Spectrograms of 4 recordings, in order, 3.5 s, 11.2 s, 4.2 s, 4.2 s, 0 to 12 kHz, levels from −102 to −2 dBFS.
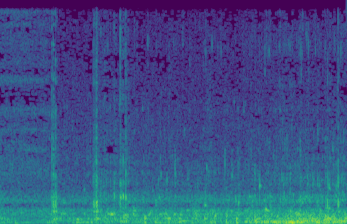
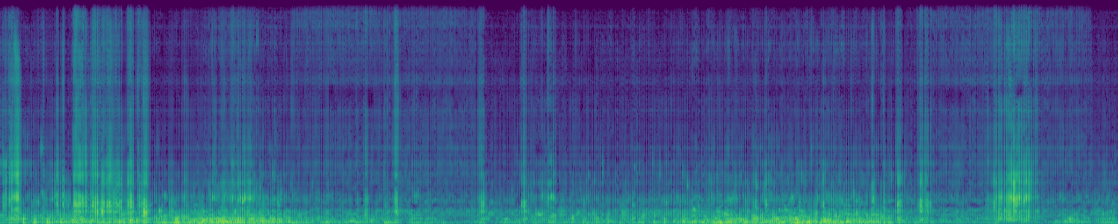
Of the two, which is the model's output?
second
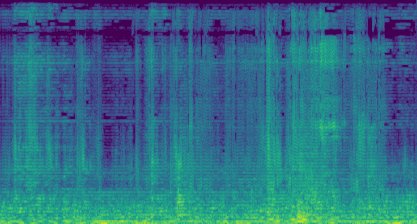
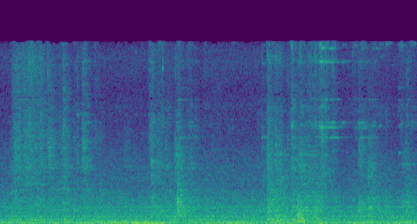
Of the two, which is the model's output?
first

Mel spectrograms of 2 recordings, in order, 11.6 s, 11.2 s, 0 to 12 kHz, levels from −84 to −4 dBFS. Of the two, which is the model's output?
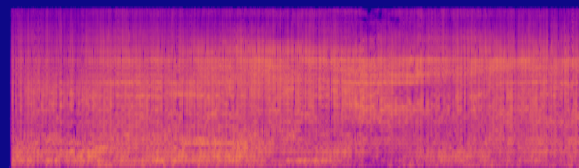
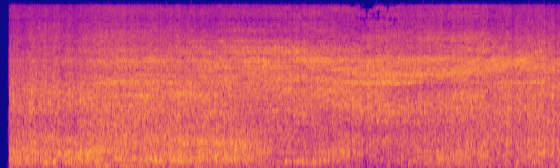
first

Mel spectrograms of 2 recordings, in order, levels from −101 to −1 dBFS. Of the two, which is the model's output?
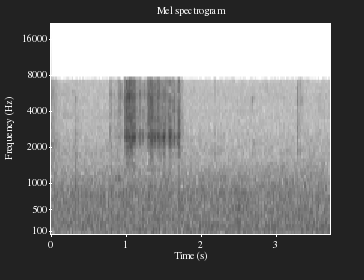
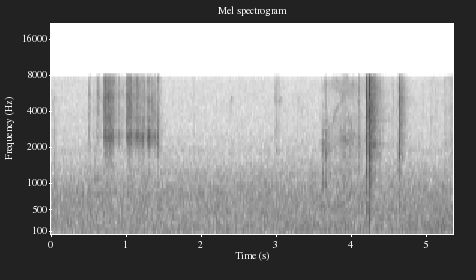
first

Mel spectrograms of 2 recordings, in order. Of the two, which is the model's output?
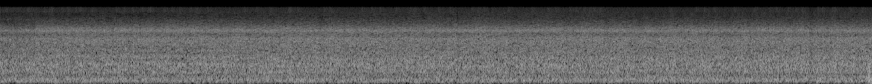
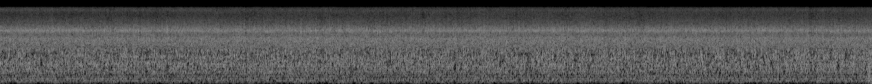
second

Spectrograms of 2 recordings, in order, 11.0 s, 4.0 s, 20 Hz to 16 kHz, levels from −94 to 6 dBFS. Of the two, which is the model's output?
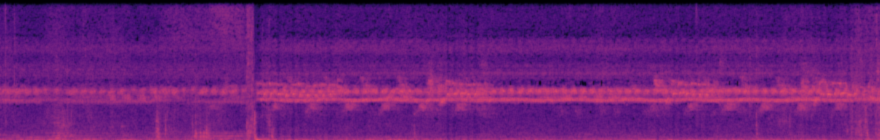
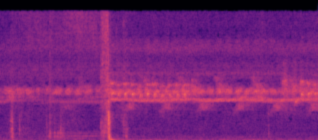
second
